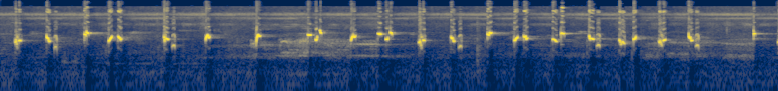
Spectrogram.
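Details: Fighting song of a yellow-vented bulbul, a lure to draw replies from other birds: a rapid run of bright, gurgling two-note phrases, closely spaced and varied in pitch, over a thin continuous high hiss.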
